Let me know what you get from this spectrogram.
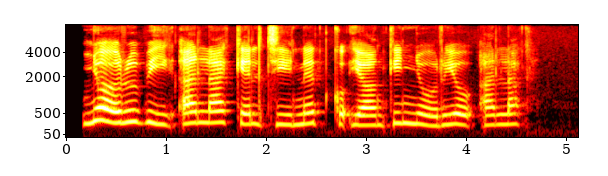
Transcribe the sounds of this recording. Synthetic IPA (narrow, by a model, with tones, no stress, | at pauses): ɲo˦ɾu˦bi˨ka˦la˦kːe˨ld͡ʒi˨ne˦t̪ko˨jɔ˨ŋkɪ˦ɲo˨ɾjo˦ʔa˦la˦k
